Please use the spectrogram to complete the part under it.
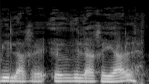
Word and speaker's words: Villarreal: Es der Auftritt bei Villarreal heißt es ja, genau ausgesprochen, erinnerte mich an die Spielweise des Hamburger SV.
